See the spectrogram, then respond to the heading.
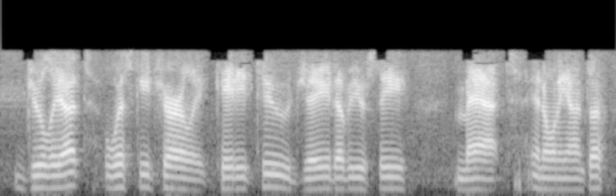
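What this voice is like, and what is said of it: Hoarse voice. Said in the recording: “My voices became a little hoarse all of a sudden.”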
